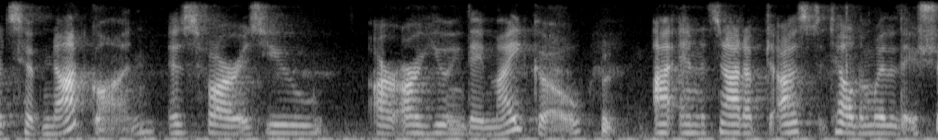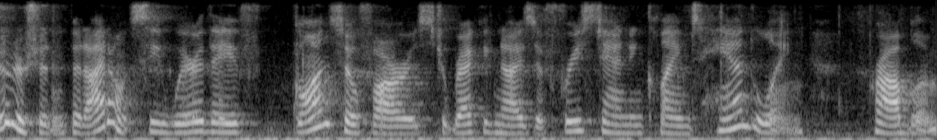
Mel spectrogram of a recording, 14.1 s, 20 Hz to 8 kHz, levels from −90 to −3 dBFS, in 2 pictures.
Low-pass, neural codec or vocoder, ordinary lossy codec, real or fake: 7.2 kHz; none; Opus, 32 kbps; real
